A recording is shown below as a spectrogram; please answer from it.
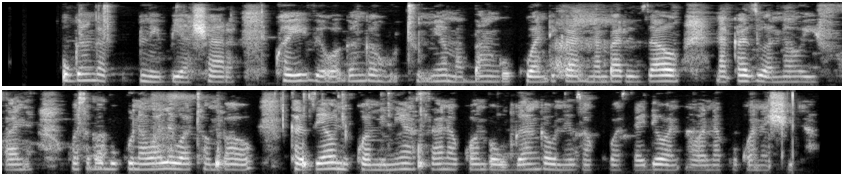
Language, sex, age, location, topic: Swahili, female, 18-24, Kisumu, health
